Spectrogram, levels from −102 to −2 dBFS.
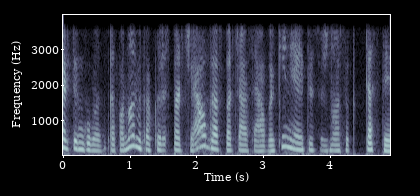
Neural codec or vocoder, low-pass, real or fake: codec, 44.1 kHz, 2.6 kbps, DAC; 3.6 kHz; fake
